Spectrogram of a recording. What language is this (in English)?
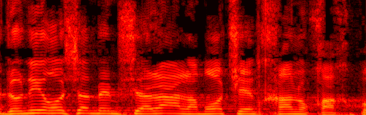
Hebrew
